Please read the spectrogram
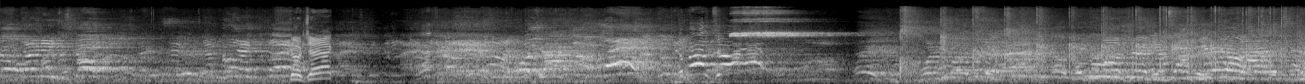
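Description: Mixed voices of spectators and coaches echoing in a large gym. A referee's whistle sounds for about a second, some seven seconds in, stopping the action, and short thuds follow near the end.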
